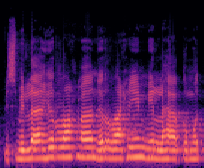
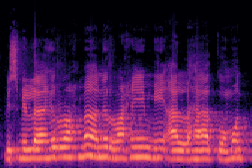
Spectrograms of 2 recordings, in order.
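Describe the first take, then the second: First: The al sound merges into the previous word. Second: The al sound is kept at the start. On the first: The speaker calls it wrong. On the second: The speaker calls it right. "Gitu bacanya yang benar"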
